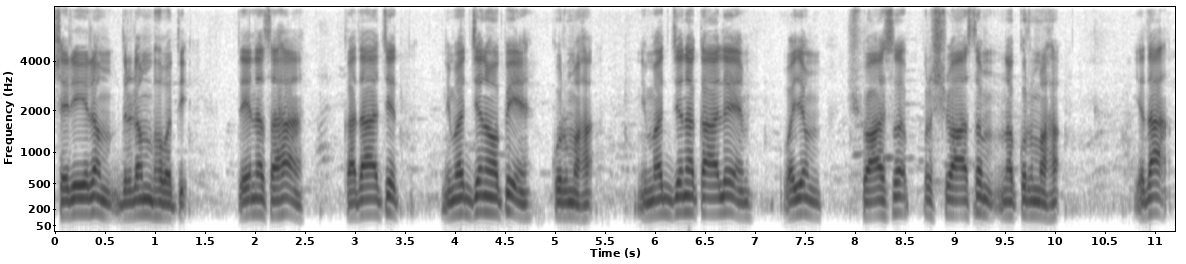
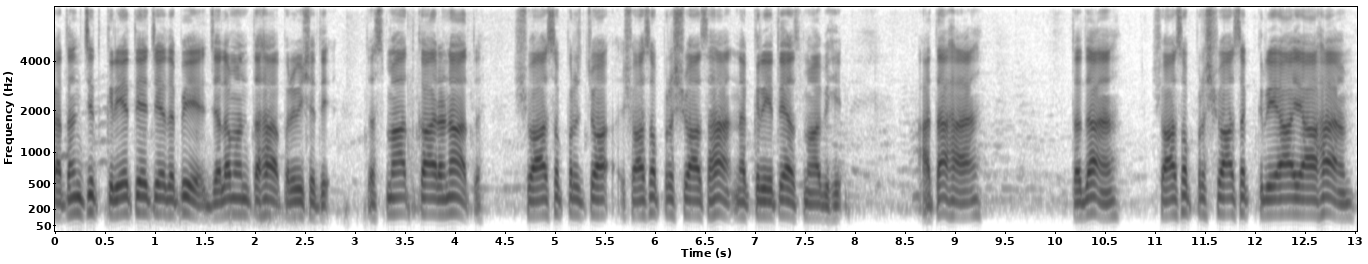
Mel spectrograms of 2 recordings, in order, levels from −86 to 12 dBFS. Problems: constant background noise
